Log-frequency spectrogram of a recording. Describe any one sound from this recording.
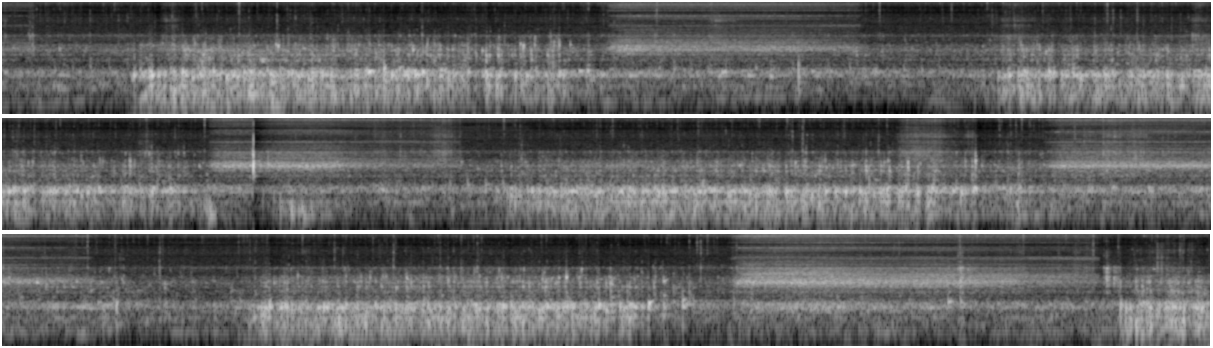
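Bubbles gurgle and rumble underwater as a scuba diver breathes out.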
